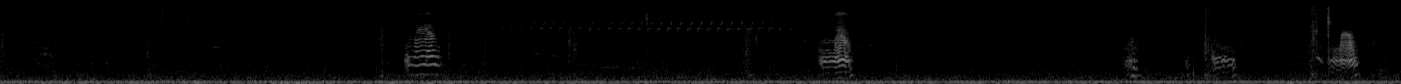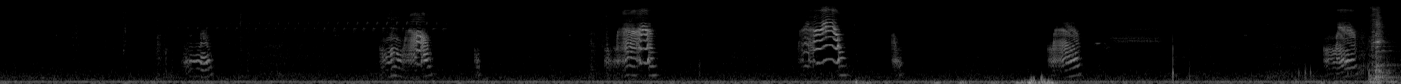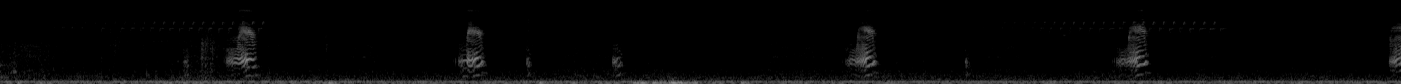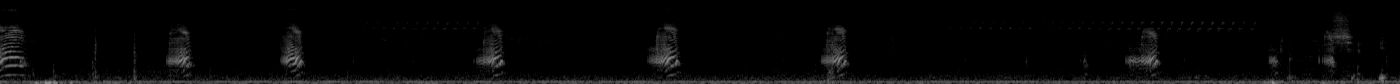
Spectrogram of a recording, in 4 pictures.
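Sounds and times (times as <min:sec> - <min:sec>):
steady low hum: 0:00.0 - 0:56.0
short wavering animal calls: 0:08.1 - 0:08.6, 0:13.1 - 0:13.7, 0:17.7 - 0:18.9, 0:20.0 - 0:20.6, 0:22.0 - 0:23.1, 0:29.7 - 0:30.7, 0:32.6 - 0:32.9, 0:36.5 - 0:36.9, 0:39.1 - 0:39.9, 0:41.9 - 0:42.4, 0:43.7 - 0:44.0, 0:44.8 - 0:45.2, 0:46.8 - 0:47.3, 0:48.5 - 0:48.9, 0:50.2 - 0:50.6, 0:52.7 - 0:55.5.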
